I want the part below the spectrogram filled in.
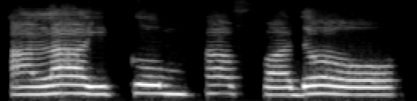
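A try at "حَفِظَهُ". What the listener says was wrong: Pendek.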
